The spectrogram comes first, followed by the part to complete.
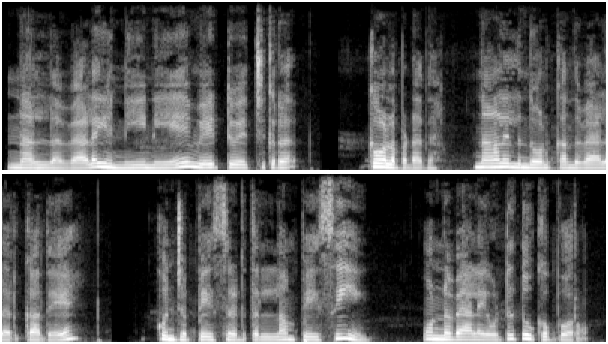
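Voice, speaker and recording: A man's voice: mid-range voice, brisk, a little mellow, close to an everyday voice. A man voicing a hot-tempered young man who mocks and threatens a crook, with a Kanyakumari Tamil accent, in a cartoon. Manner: threatening, mocking.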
